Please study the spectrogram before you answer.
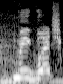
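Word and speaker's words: miigwech: We say mi gwech.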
